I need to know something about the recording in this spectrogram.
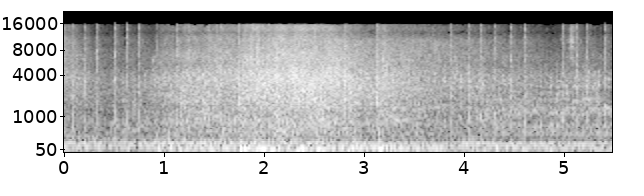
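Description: A loud explosion booms and rumbles.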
